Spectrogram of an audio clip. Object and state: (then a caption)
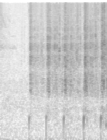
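Ripe butternut squash. A ripe butternut squash is tapped several times in quick succession, each tap giving a short, hollow knock like tapping a table top. The hollow sound, together with skin that resists a thumbnail pressing in, shows the squash is ripe.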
